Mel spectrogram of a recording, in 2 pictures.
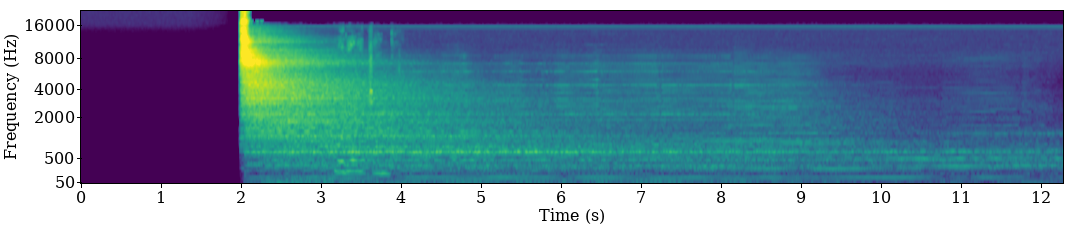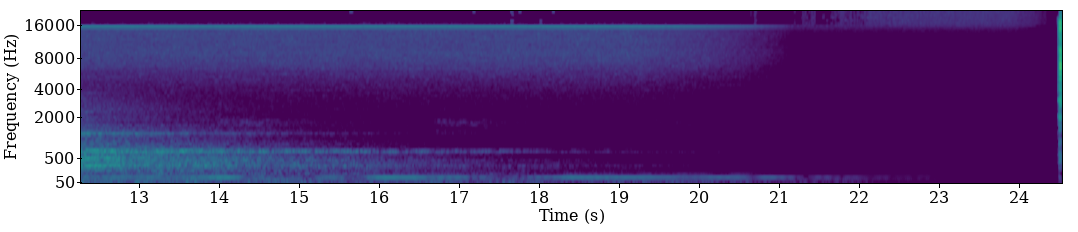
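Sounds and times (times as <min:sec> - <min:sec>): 
horror cymbals: 0:02.0 - 0:13.9.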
